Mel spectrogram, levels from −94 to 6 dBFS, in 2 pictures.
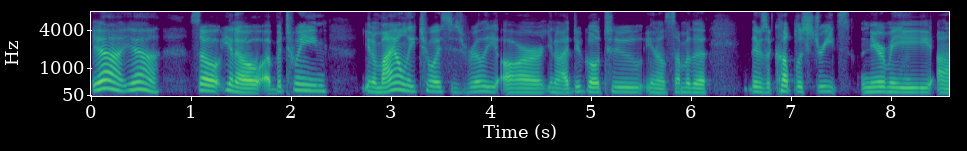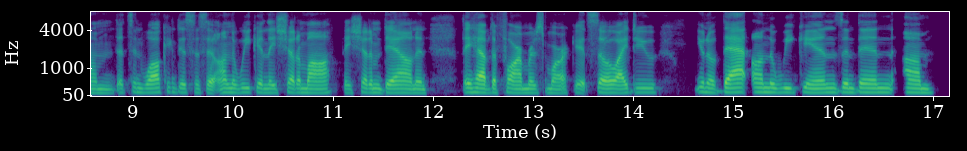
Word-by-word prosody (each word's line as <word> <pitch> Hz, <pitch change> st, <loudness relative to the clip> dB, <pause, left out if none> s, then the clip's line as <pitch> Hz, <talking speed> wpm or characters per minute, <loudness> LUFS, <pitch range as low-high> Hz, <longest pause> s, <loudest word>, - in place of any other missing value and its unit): Yeah, 260 Hz, +1 st, +6 dB
yeah, 230 Hz, -1 st, +1 dB, 0.3 s
so, 205 Hz, -4 st, +4 dB
you 225 Hz, -3 st, -1 dB
know, 145 Hz, -4 st, +5 dB
uh, -, -, +2 dB
between 200 Hz, 0 st, -3 dB, 0.4 s
you -, -, -5 dB
know, 165 Hz, -, 0 dB
my 165 Hz, +7 st, +5 dB
only 220 Hz, -7 st, +1 dB
choices 175 Hz, -4 st, -4 dB
really 170 Hz, +1 st, -4 dB
are, 145 Hz, 0 st, 0 dB
you 165 Hz, -, -10 dB
know 150 Hz, -, -4 dB
I 135 Hz, -, 0 dB
do 175 Hz, +5 st, -7 dB
go 165 Hz, -3 st, +2 dB
to, 165 Hz, -1 st, -5 dB
you 155 Hz, -, -6 dB
know, 135 Hz, -2 st, -3 dB
some 155 Hz, +4 st, -6 dB
of 155 Hz, -, -3 dB
the 145 Hz, -2 st, 0 dB, 0.4 s
there's 170 Hz, -8 st, -3 dB
a -, -, -3 dB
couple 190 Hz, 0 st, 0 dB
of 170 Hz, -, -3 dB
streets 180 Hz, -2 st, -7 dB
near 170 Hz, +2 st, +1 dB
me, 155 Hz, -2 st, -1 dB
um, 130 Hz, -2 st, -3 dB
that's -, -, -8 dB
in 155 Hz, -2 st, -5 dB
walking 150 Hz, +3 st, +2 dB
distance, 145 Hz, -2 st, -6 dB
and -, -, +2 dB
on 150 Hz, 0 st, -1 dB
the 145 Hz, -, -1 dB
weekend 150 Hz, 0 st, -3 dB
they 135 Hz, -, -1 dB
shut 135 Hz, -, -1 dB
'em 140 Hz, -1 st, 0 dB
off 135 Hz, +1 st, +3 dB
they 135 Hz, -, -5 dB
shut 145 Hz, +3 st, -3 dB
'em 140 Hz, -1 st, -1 dB
down, 140 Hz, -1 st, +3 dB
and 130 Hz, -1 st, -2 dB, 0.3 s
they 155 Hz, -, +2 dB
have 145 Hz, -3 st, +6 dB
the 140 Hz, -, +2 dB
farmer's 135 Hz, -1 st, +1 dB
market 130 Hz, -2 st, -2 dB
so, 140 Hz, -2 st, +3 dB
I 135 Hz, 0 st, +5 dB
do, 145 Hz, 0 st, -5 dB, 0.4 s
you 170 Hz, -, -3 dB
know, 145 Hz, -3 st, 0 dB
that 155 Hz, -2 st, +6 dB
on 155 Hz, -1 st, +1 dB
the 155 Hz, -, +1 dB
weekends, 145 Hz, 0 st, -1 dB
and 150 Hz, -2 st, +1 dB
then, 150 Hz, -1 st, +1 dB
um 140 Hz, -3 st, +1 dB
150 Hz, 235 wpm, -24 LUFS, 140-170 Hz, 0.4 s, Yeah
